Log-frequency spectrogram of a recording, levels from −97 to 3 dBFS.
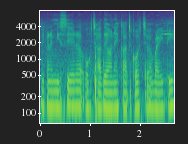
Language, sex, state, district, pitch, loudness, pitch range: Bengali, male, West Bengal, Dakshin Dinajpur, 125 Hz, -18 LUFS, 125-130 Hz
